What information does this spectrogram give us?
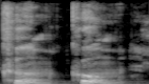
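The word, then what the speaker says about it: קום: This is pronounced kum, and it means rise.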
